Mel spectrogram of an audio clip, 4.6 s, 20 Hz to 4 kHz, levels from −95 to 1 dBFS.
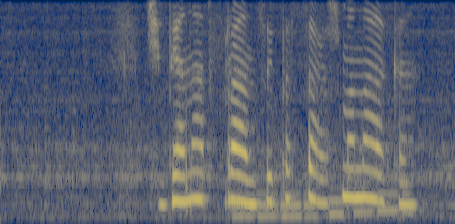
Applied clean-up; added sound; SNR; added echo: none; Bass guitar; 11 dB; none.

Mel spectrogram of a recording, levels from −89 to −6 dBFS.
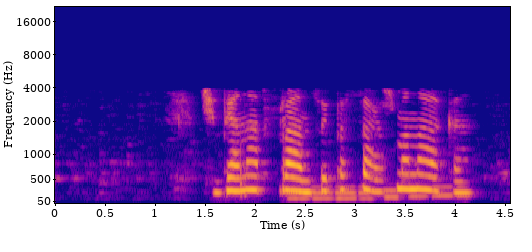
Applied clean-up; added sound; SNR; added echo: classical method log-MMSE.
